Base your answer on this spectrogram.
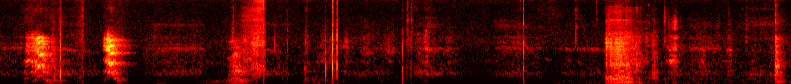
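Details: Two dogs, Shira and Enzo, a puppy and an adult, playing in a yard; a few short barks, two close together near the start and another burst later, with quiet gaps and small knocks between.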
